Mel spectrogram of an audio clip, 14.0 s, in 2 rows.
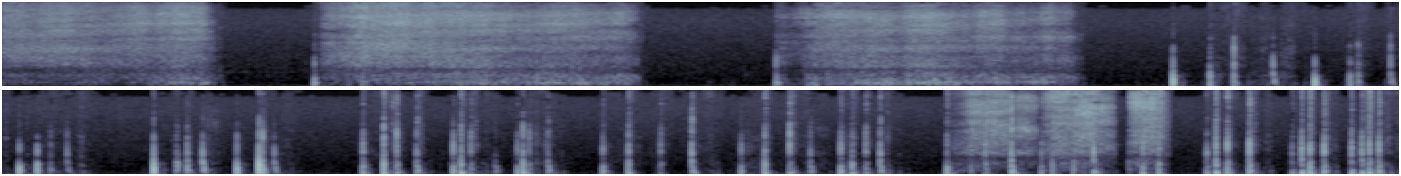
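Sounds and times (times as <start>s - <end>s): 
tapping and scratching: 5.9s - 13.9s.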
